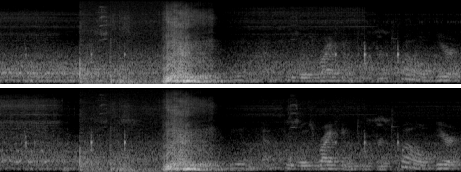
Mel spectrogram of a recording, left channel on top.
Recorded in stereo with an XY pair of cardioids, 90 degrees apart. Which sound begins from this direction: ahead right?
A woman speaking, at 2.2 s.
